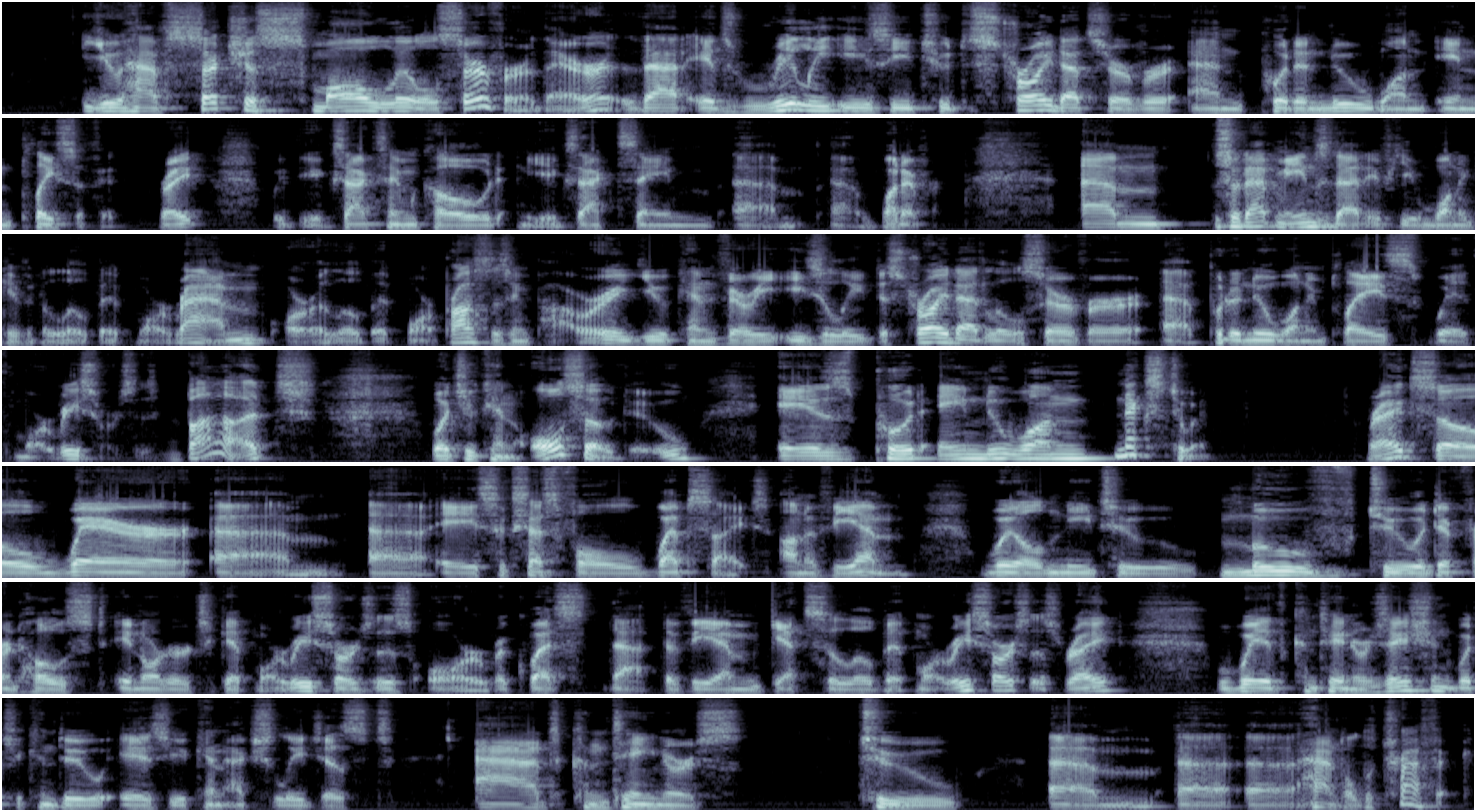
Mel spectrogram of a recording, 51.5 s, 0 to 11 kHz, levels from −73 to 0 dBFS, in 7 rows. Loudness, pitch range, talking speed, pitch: -19 LUFS, 85-105 Hz, 175 wpm, 95 Hz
